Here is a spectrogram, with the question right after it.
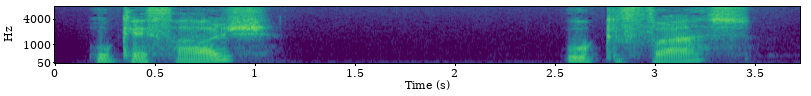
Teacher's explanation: And we're left with fash. Because a Z at the end is pronounced sh normally.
